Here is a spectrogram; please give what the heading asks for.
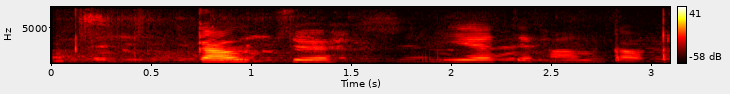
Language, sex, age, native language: Icelandic, female, 9, Icelandic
